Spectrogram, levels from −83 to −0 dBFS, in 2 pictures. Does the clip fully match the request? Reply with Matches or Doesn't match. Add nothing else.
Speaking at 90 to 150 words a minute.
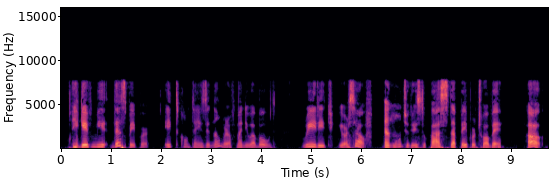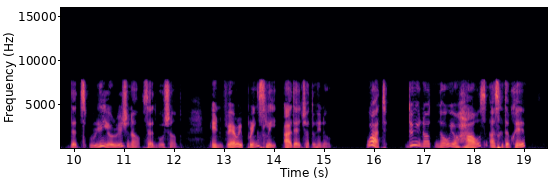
Matches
